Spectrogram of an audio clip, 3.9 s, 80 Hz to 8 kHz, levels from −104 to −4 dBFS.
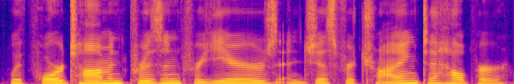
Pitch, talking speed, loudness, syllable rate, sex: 190 Hz, 200 wpm, -17 LUFS, 4.1 syllables/s, female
